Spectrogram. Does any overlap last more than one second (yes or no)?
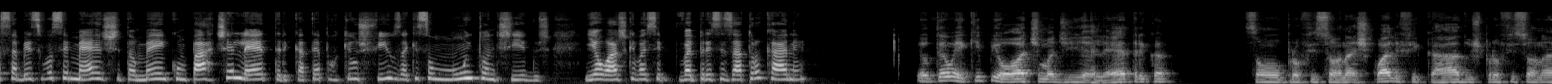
no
